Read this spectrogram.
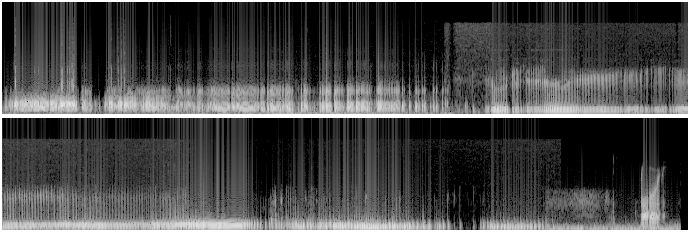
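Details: Red panda at feeding time: long, loud, low gurgling and rumbling with a warbling, wavering pitch lasting several seconds; stomach growling (borborygmi), a normal gut sound.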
